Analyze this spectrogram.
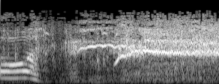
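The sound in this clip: A pony gives a short, descending neigh, followed by a sustained high tone.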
